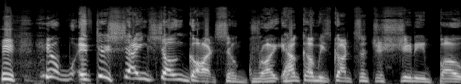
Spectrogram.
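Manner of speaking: cockney gangster villain voice. Quoting Kano's smack talk about Shang Tsung, in a Penguin from Arkham Knight voice. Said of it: "now you sound like Penguin from fucking Arkham Knight".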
